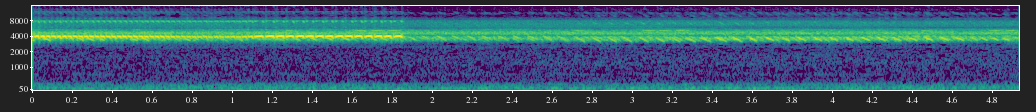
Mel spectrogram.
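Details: An autumn chorus of bell crickets recorded at Sanuki in Chiba Prefecture, Japan. A loud, steady high ring fades after about two seconds into quieter, rapidly pulsing trills, roughly four pulses a second.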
